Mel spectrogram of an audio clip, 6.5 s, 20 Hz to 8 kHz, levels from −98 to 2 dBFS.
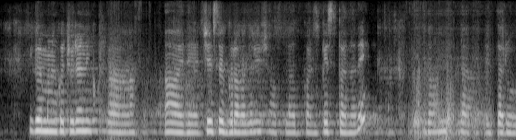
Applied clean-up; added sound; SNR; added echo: neural separator model SepFormer DNS4.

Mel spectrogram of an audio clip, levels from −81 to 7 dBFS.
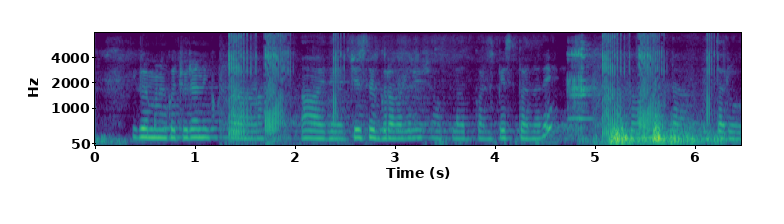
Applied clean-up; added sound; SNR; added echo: none; Fart; 7 dB; reverberation time 2.1 s.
